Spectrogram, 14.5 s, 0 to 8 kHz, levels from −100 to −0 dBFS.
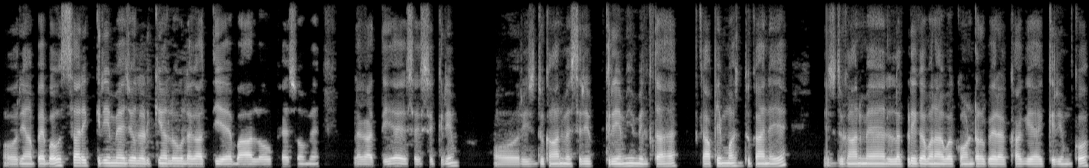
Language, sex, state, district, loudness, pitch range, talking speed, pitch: Hindi, male, Bihar, Araria, -18 LUFS, 110-120 Hz, 195 wpm, 115 Hz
